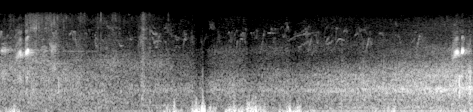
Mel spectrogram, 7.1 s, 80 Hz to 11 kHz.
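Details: First frog croaking of the year in Frog Hollow, Pleasant Hill, California, on January 30, 2014: two short, high croaks, one near the start and one at the end, over steady low rumbling background noise.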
